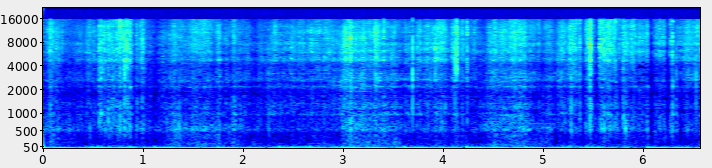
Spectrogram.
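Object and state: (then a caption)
Plywood board being scratched. Long dark fingernails scratch across a thin, flat, solid plywood heart-shaped board near the top by the twine. The result is a steady series of short, dry scratching strokes, about one and a half per second, over a low rumbling undertone.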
